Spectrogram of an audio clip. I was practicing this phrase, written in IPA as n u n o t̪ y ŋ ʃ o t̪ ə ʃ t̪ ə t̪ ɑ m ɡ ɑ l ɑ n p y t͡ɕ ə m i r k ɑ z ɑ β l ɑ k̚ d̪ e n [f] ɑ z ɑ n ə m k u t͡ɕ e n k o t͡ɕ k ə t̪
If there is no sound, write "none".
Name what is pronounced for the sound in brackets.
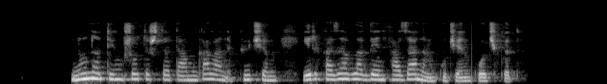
f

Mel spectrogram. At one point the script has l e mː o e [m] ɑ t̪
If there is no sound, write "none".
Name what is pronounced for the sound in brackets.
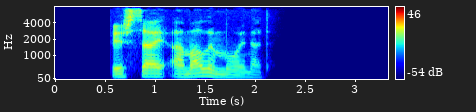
n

